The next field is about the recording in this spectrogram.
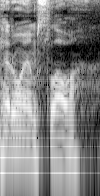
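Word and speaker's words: Героям слава: Heroyam slava.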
